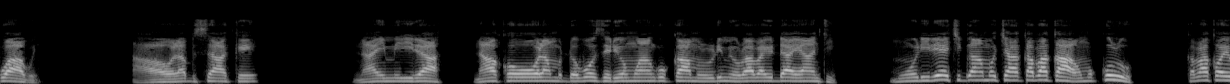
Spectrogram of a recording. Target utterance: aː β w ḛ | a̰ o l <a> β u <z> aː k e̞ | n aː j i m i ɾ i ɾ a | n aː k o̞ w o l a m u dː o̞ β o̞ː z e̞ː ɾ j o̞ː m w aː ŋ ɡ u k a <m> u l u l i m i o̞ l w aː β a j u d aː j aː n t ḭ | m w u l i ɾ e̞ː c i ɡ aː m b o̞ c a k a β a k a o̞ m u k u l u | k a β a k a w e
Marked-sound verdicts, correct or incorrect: correct, incorrect: s, correct

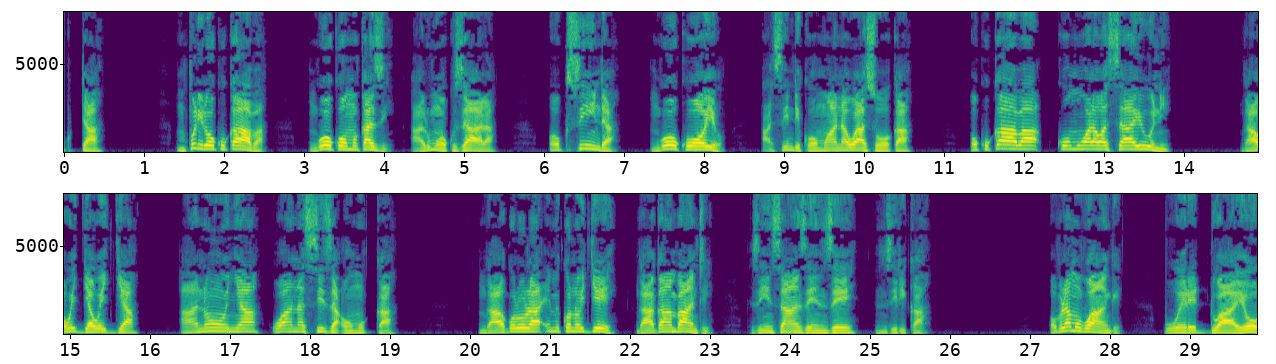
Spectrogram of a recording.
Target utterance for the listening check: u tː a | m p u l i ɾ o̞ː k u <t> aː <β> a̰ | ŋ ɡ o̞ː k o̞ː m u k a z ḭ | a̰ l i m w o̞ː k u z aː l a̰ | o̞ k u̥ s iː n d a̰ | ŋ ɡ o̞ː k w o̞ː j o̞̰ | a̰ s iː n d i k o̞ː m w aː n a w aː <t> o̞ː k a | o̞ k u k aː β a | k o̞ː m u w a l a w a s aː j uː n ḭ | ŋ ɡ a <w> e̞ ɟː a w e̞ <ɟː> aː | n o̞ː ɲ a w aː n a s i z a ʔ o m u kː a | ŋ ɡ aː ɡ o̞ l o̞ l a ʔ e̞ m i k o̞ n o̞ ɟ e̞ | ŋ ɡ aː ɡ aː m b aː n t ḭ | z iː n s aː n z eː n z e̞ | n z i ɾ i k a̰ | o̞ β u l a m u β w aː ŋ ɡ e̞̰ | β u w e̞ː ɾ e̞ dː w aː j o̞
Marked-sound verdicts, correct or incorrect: incorrect: k, correct, incorrect: s, correct, correct

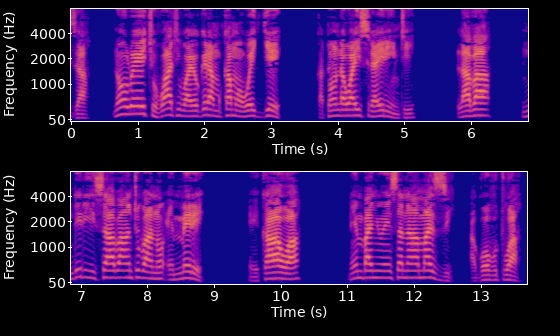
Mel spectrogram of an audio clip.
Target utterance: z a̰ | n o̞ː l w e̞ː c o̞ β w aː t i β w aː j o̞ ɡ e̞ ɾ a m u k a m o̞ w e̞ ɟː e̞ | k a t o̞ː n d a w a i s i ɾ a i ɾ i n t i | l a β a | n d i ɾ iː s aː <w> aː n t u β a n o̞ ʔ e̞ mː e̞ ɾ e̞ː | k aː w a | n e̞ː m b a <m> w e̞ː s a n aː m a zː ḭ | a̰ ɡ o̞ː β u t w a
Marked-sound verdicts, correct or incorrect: incorrect: β, incorrect: ɲ

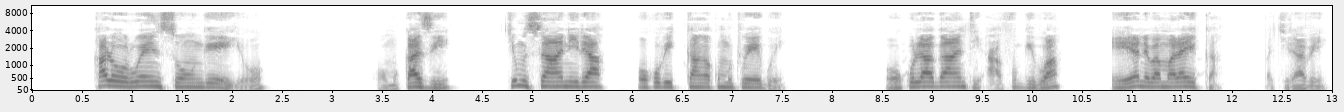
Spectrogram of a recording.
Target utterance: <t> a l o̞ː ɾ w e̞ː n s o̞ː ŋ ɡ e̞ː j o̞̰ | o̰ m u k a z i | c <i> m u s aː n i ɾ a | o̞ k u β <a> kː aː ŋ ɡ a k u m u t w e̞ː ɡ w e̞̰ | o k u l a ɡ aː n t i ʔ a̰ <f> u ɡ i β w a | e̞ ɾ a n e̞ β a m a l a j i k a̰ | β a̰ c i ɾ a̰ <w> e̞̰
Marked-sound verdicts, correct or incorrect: incorrect: k, correct, incorrect: i, correct, incorrect: β

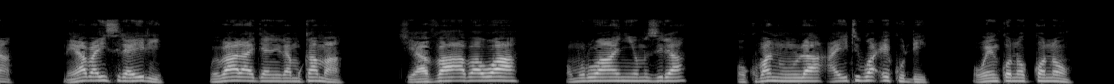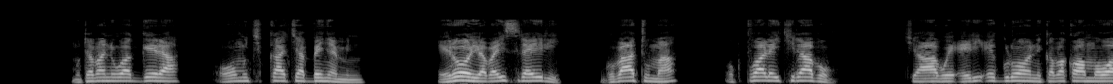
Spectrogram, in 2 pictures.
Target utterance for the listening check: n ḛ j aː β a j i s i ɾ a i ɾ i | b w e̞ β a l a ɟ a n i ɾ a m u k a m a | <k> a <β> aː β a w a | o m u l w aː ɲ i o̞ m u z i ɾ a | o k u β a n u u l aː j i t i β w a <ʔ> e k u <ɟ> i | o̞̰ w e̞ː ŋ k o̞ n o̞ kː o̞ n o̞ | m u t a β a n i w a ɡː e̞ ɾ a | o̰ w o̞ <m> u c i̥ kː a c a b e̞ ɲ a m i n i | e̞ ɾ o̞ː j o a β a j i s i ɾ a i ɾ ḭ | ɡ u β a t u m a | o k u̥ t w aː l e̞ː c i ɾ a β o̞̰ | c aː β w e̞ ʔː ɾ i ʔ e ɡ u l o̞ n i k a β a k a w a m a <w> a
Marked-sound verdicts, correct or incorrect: incorrect: c, incorrect: v, correct, incorrect: d, correct, correct

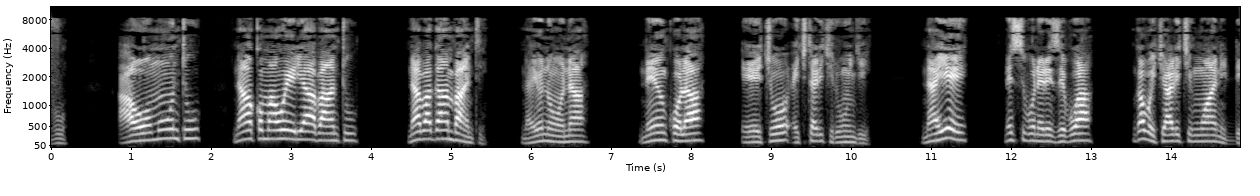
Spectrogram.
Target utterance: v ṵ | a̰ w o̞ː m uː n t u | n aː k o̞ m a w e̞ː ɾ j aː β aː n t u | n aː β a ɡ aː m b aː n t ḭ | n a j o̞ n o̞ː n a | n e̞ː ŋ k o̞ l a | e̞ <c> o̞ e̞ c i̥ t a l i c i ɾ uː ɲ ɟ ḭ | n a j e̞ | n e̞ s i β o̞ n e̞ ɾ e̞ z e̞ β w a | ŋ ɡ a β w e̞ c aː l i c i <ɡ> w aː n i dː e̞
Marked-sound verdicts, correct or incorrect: correct, incorrect: ŋ

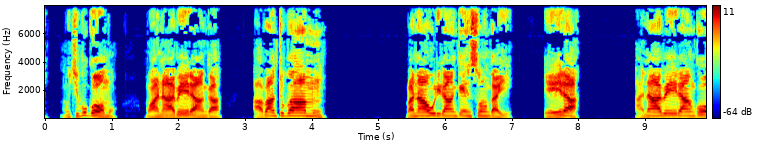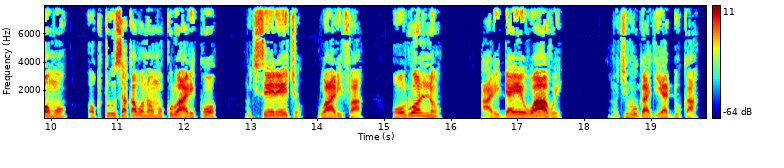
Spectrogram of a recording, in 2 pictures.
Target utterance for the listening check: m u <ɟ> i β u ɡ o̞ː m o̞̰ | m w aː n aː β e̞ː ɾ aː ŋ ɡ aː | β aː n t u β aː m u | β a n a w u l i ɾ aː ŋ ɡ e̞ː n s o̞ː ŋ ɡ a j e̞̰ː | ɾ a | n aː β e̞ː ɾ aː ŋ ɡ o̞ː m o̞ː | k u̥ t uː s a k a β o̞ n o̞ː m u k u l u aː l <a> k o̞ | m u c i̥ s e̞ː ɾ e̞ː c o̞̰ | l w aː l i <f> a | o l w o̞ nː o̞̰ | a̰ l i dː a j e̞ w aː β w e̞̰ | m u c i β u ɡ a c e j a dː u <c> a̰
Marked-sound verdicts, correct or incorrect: incorrect: c, incorrect: i, correct, incorrect: k

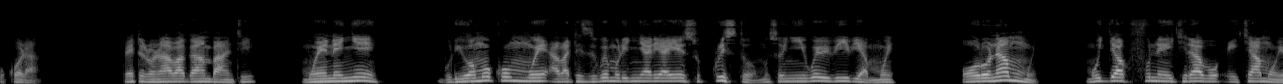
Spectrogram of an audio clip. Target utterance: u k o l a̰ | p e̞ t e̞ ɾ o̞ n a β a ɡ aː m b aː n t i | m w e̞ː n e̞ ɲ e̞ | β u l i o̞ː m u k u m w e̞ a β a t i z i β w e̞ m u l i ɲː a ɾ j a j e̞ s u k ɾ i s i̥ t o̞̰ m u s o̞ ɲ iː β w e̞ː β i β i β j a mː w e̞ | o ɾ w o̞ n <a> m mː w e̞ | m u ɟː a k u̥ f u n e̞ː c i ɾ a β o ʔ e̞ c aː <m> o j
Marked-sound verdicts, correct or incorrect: correct, correct

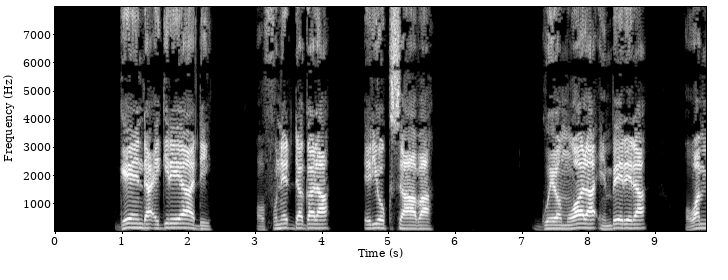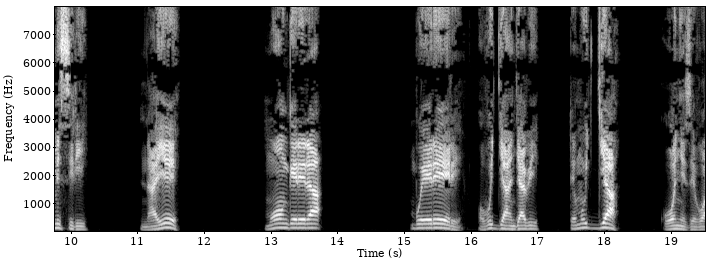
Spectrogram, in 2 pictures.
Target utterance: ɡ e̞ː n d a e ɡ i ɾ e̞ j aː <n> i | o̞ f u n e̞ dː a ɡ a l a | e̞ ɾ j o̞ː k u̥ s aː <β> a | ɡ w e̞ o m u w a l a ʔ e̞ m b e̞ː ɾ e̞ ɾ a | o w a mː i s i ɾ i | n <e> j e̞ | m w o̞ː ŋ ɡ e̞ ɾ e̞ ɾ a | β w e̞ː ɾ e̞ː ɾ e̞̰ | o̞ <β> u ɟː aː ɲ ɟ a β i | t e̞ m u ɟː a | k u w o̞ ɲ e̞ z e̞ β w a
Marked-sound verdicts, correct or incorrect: incorrect: d, correct, incorrect: a, correct

